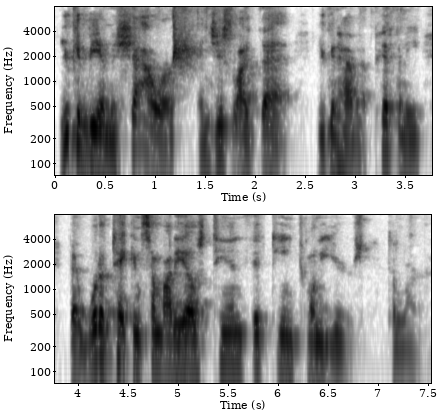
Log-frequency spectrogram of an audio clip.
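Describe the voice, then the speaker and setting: A man's voice: mid-range voice, animated, a little fast, hardly any pauses, a little mellow. Emphatic man coaching in an echoey room. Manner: emphatic and repetitive, stacks up "okay?" checks; preacherly, speaks of God and the Holy Spirit. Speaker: real estate coach. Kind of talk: motivational teaching talk.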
